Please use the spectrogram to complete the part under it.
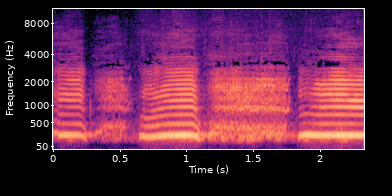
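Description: Cattle lowing on a farm where they are fattened for slaughter: three loud, deep, drawn-out moos follow one another almost without a break, each holding a steady low tone with rich overtones.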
